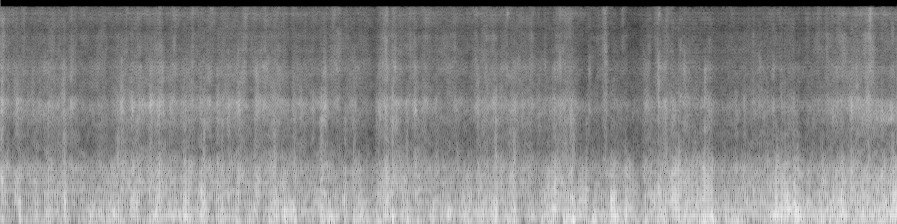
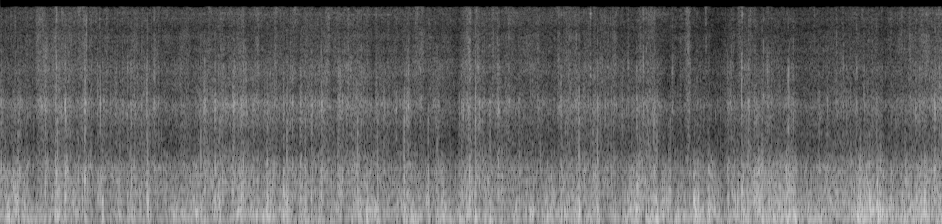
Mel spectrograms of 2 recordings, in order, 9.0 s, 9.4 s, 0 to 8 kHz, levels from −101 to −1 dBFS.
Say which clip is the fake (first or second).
first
